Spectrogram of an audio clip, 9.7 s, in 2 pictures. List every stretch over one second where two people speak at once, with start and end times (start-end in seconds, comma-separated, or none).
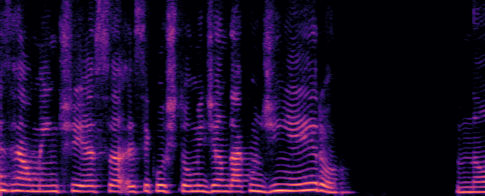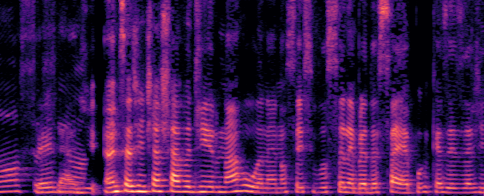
none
